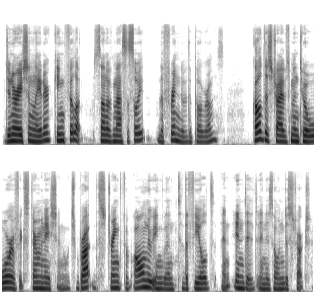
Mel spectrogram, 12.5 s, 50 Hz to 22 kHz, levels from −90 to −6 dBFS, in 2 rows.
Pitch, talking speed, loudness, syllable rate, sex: 165 Hz, 185 wpm, -21 LUFS, 5.1 syllables/s, male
